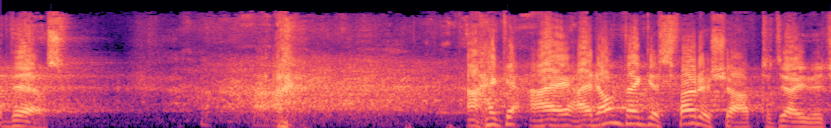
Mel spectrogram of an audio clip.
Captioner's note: audience laughs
